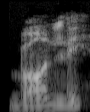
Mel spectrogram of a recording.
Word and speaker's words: vanlig: Vanlig, merkelig. The next is silent letter is the letter T in definite nouns.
